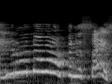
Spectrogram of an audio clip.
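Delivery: very high, fast frustrated burst; heated squeal; exasperated outburst. Real, not acted. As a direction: rattle it off in disbelief. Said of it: "Why are you yelling".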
